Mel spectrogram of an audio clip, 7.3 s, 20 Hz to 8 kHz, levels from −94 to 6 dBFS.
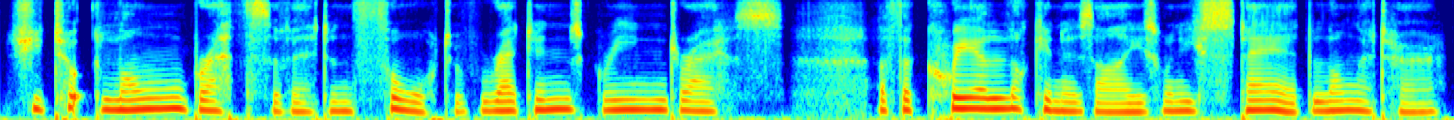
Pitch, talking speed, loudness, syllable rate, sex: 190 Hz, 205 wpm, -19 LUFS, 4.1 syllables/s, female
